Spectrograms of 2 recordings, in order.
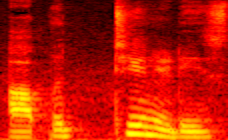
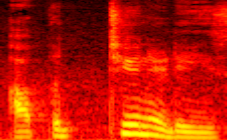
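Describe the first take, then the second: The two takes are said the same way.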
